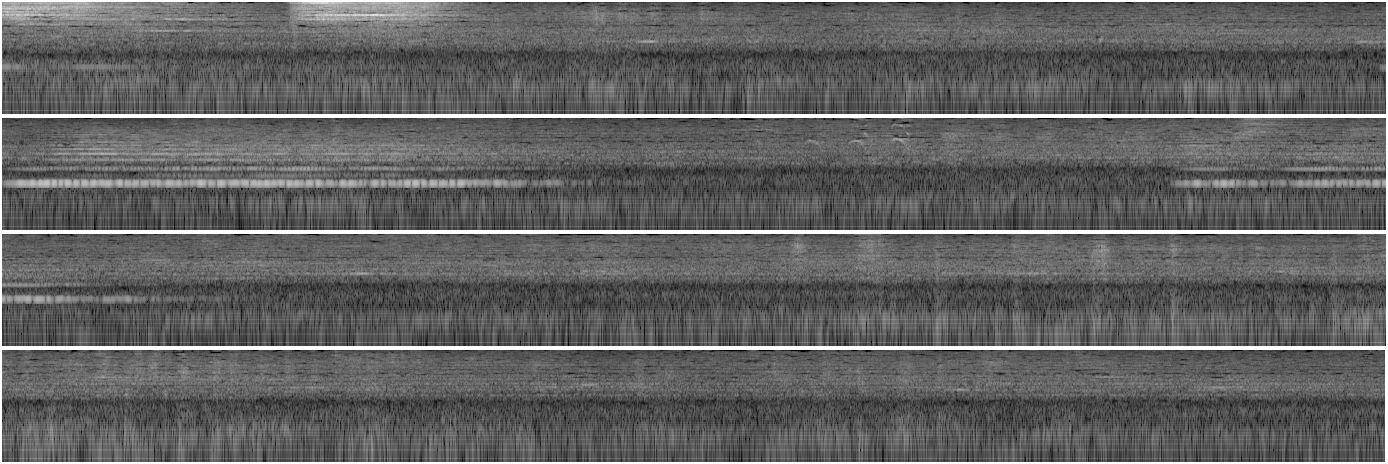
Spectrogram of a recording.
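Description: A passenger train rumbles steadily past close by.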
